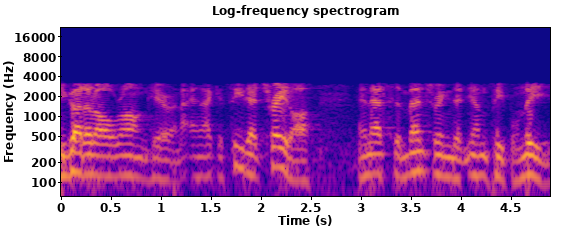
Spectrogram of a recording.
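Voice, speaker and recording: Over noticeable background noise, a man at a medium pitch speaks very fast with fairly even intonation and big swings in loudness. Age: middle-aged. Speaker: engineer asking a question at a conference. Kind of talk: audience question at panel Q&A.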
